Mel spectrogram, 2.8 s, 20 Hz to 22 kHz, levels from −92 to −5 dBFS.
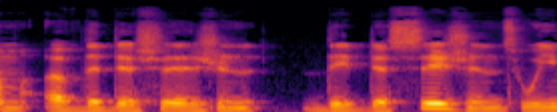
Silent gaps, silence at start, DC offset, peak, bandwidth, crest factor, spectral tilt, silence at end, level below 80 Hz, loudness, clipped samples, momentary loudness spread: none; 0 s; under 0.1%; -6 dBFS; 16 kHz; 18 dB; -5 dB/octave; 0 s; -64 dBFS; -24 LUFS; under 0.1%; 11 LU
